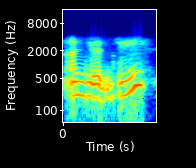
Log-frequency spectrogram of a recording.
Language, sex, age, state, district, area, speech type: Dogri, female, 30-45, Jammu and Kashmir, Udhampur, rural, conversation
